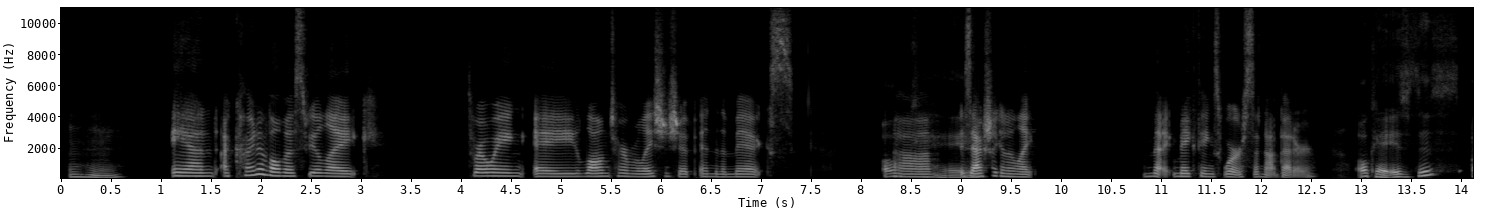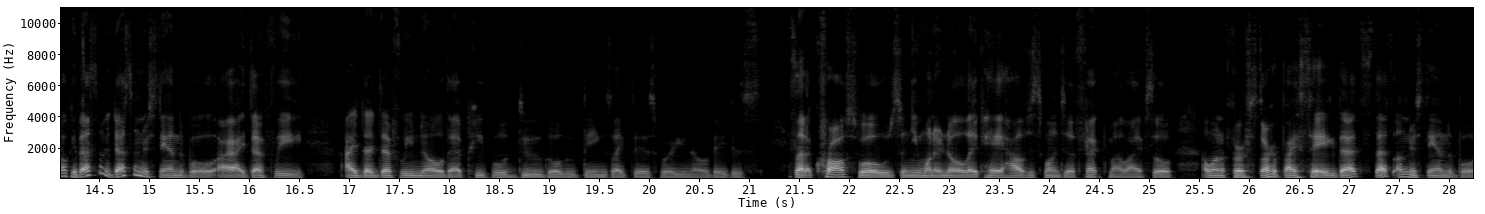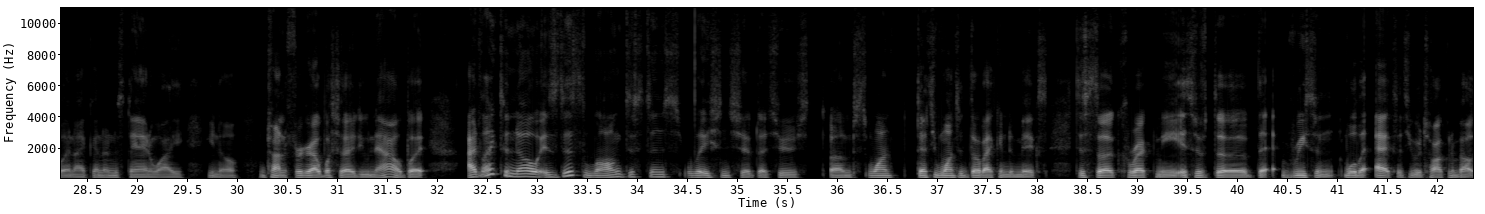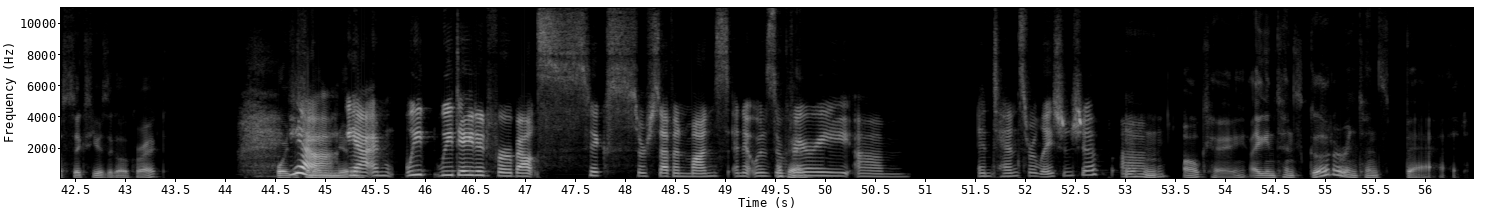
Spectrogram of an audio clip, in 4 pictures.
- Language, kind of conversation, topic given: English, advice, How can I reach out to an old friend and rebuild trust after a long time apart?
- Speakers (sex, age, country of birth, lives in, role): female, 30-34, United States, United States, advisor; female, 55-59, United States, United States, user
- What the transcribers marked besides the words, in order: tapping; background speech; laughing while speaking: "start"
